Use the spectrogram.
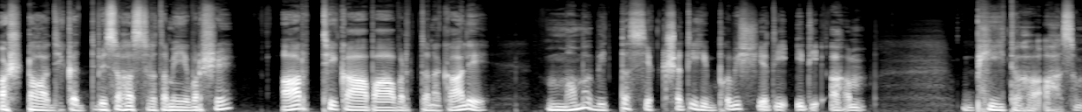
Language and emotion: Sanskrit, fearful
